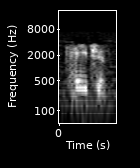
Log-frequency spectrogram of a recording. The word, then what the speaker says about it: Cajun: French territory and um these acadians from Canada the term ended up being pronounced cinjun so your Louisiana Cajun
